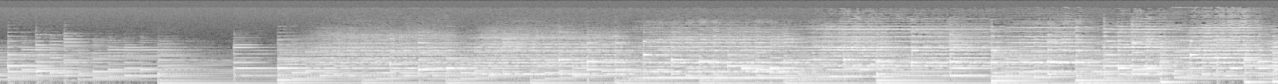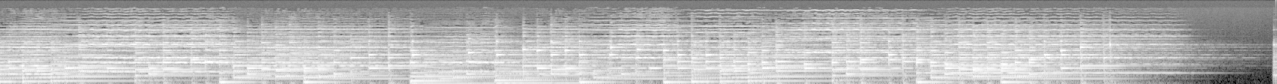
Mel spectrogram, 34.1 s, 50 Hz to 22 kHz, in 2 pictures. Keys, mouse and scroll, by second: 0.3 middle click, 1.1 shift+middle click, 1.4-4.9 middle drag, 5.2 shift+middle click, 6.1 shift+click, 7.2 n, 9.3 click, 10.2 click, 11.2 middle click, 11.9 n, 12.4 click, 13.3 click, 14.0 click, 14.8 click, 15.8 click, 16.4 middle click, 17.5 click, 18.1 click, 18.7 middle click, 19.8 click, 20.6 click, 21.0 click, 21.5 middle click, 21.9 click, 22.5 click, 23.5 middle click, 24.5 middle click, 24.5 n, 24.8 shift+middle click, 24.9 middle click, 25.2 shift+middle click, 25.5 middle click, 25.8-28.0 shift+middle drag, 28.0-30.1 drag, 30.4 ctrl+z, 30.5 click, 31.2 ctrl+z, 31.6 click, 32.7 ctrl+z, 33.2-34.0 drag.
